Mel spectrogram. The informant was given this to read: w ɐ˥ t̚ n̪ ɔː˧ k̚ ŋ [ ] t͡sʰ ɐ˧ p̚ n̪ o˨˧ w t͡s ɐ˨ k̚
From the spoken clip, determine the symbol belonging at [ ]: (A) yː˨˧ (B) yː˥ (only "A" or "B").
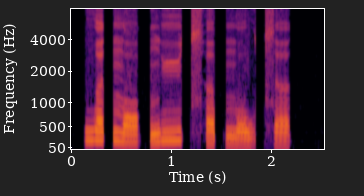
B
